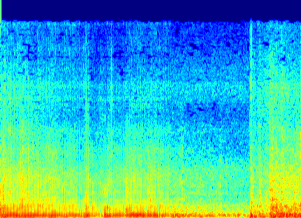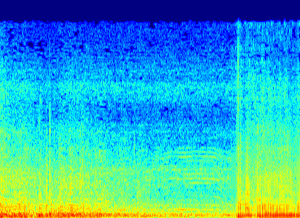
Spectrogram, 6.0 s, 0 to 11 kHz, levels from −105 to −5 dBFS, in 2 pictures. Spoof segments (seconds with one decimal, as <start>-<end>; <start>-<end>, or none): 0.0-1.7; 5.3-6.0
